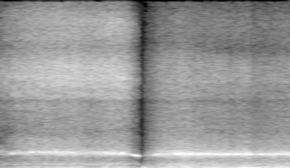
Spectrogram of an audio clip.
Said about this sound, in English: We're just trying to whistle.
